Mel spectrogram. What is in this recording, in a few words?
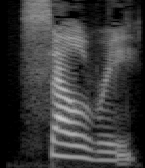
"celery", spelling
